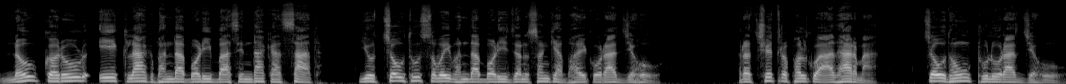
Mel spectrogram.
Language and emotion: Nepali, neutral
